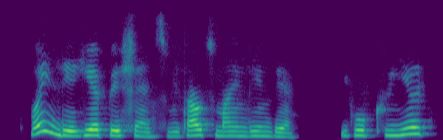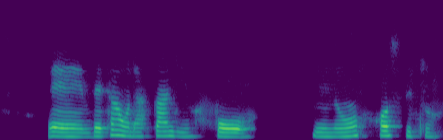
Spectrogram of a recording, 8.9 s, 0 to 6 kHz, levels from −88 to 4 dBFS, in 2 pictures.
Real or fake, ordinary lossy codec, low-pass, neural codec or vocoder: fake; none; 5.4 kHz; codec, 24 kHz, 1.2 kbps, DualCodec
